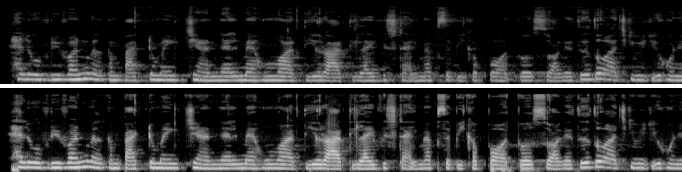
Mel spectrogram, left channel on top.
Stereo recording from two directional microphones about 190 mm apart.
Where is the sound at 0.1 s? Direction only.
25° right (ahead or behind).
